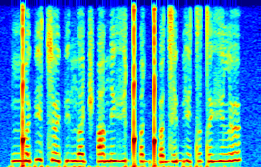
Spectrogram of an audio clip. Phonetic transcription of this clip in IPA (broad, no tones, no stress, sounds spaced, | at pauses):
ŋ͡ǃ ə pʲ ø t͡s ø pʲ ɔ ŋ ɾ ɐ t͡ʃʼ a n i vʲ ə ǃʼ ɐ ǃʼ œ d͡z i bʲ ɐ i̯ t ɐ t ə vʲ ø l ø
